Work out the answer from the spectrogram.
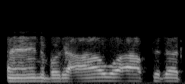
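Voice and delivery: ordinary delivery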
